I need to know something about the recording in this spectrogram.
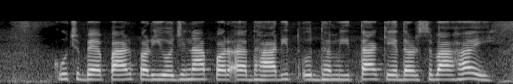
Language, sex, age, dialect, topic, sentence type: Magahi, female, 18-24, Western, banking, statement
